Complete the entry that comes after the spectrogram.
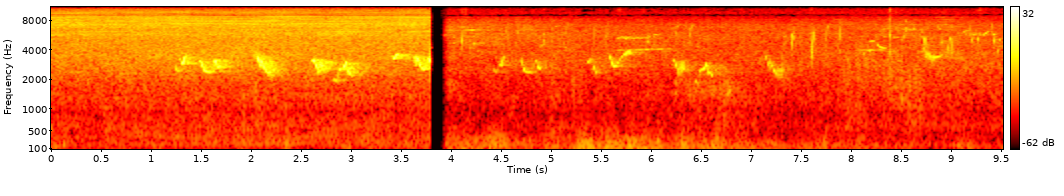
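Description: Small birds chirping in quick short notes over a low rustle, with the sound dropping out for an instant about four seconds in.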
